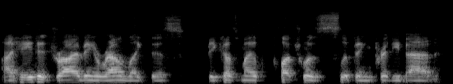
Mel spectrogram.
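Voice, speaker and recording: Male storyteller, lowish voice, colloquial first-person narrative read live. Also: flat delivery, moderate pace, fairly bright tone. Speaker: storyteller reading a story aloud.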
